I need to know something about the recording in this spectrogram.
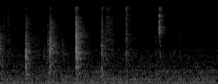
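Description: A deck of tarot cards being hand-shuffled, the cards clicking against each other as they are dropped from hand to hand: a run of quiet clicks, about four a second.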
